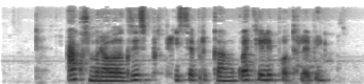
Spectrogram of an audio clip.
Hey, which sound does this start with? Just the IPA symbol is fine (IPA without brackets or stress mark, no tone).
a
